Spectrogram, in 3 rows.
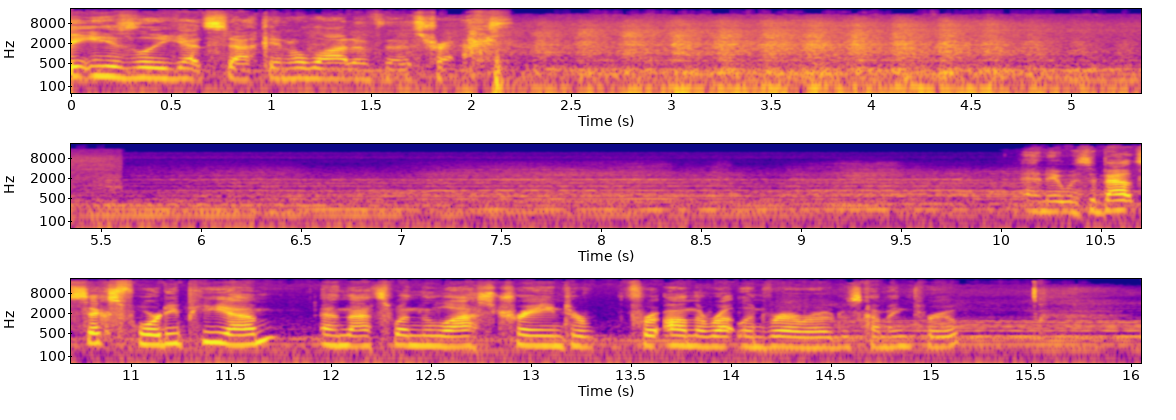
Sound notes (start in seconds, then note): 3.2 train chuffing; 7.2 train whistle sounding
